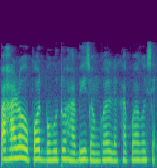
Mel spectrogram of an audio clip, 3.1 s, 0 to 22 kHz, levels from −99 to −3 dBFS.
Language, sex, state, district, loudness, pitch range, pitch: Assamese, female, Assam, Sonitpur, -17 LUFS, 200-220 Hz, 205 Hz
